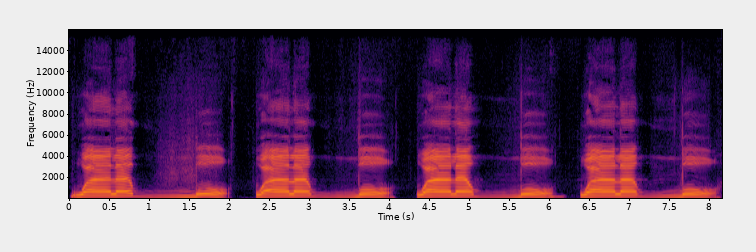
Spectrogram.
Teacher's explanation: antara lat dengan do nggak boleh ada jeda hening. Dot punya sifat yang namanya rokhwah. Dia harus mengalir suaranya.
